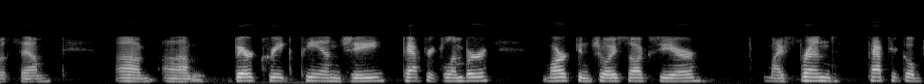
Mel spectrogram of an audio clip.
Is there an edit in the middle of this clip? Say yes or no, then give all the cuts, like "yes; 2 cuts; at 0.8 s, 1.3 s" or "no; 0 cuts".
yes; 1 cut; at 1.6 s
